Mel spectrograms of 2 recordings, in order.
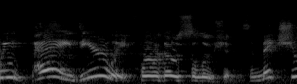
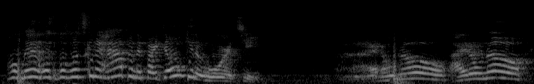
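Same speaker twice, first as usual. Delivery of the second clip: higher, hurried fretting shopper; anxious customer; 7 semitones higher than usual. Pretend. Preacher mocking a nervous shopper offered a warranty, fretting and higher. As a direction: play the worried buyer talked into it.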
